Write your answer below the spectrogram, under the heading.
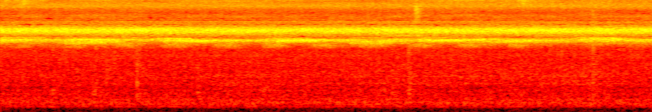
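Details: Crickets in a backyard in Virginia on a summer night produce a dense, even, high trilling chorus, steady from start to end, with scattered faint clicks above it.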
